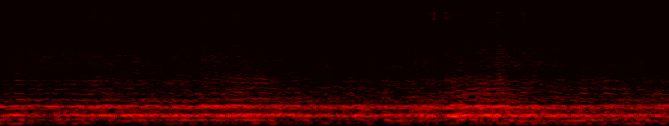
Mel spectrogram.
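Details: Short stretch of steady honey bee buzzing as worker bees stream in and out of a feral colony, a thick, even drone with two bright stacked tones.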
